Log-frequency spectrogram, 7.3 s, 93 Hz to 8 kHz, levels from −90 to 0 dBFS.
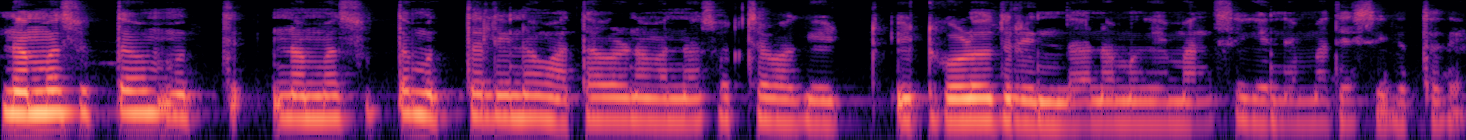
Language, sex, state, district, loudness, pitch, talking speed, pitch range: Kannada, female, Karnataka, Gulbarga, -26 LUFS, 180 Hz, 115 wpm, 165-195 Hz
